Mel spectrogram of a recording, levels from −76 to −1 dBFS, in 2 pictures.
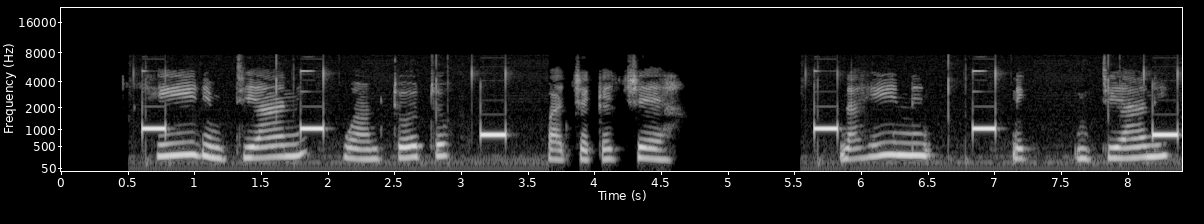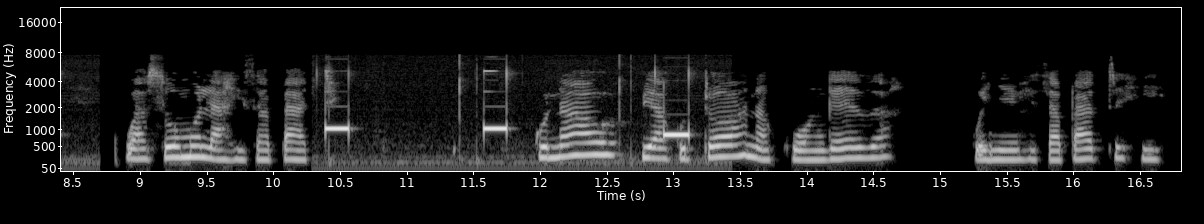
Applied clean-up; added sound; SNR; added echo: none; Telephone; -4 dB; none.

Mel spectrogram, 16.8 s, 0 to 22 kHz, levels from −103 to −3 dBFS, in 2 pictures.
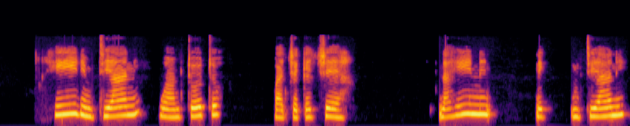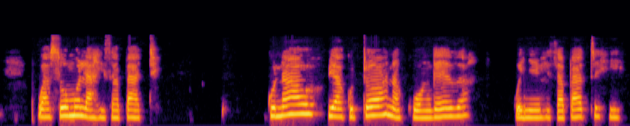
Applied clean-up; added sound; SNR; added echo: none; none; none; none.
